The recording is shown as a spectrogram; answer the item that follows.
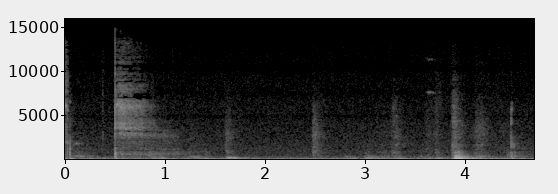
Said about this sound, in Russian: Как же мы без хлопания дверями?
